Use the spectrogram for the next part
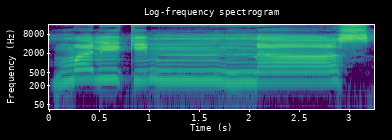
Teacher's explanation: آیا نمبر 2، ملک الناس، اس میں لام کے نیچے زیر ہے، لام کو باریک پڑھا جائے گا اور الناس کا نون مشدد ہے، یہاں پہ بھی غنہ کیا جائے گا یعنی کہ آواز کو ناک میں ٹھہرایا جائے گا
